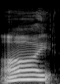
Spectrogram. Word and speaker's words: Isla: So I-S-L-A is pronounced Isla.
